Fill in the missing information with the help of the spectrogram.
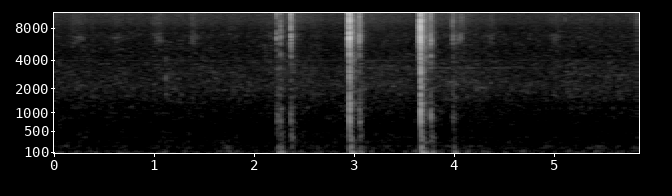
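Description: Sharp clicks from computer controls: a quick pair a little over two seconds in, then single clicks near three seconds and just before four seconds, the one just before four seconds the loudest, over faint room hiss.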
